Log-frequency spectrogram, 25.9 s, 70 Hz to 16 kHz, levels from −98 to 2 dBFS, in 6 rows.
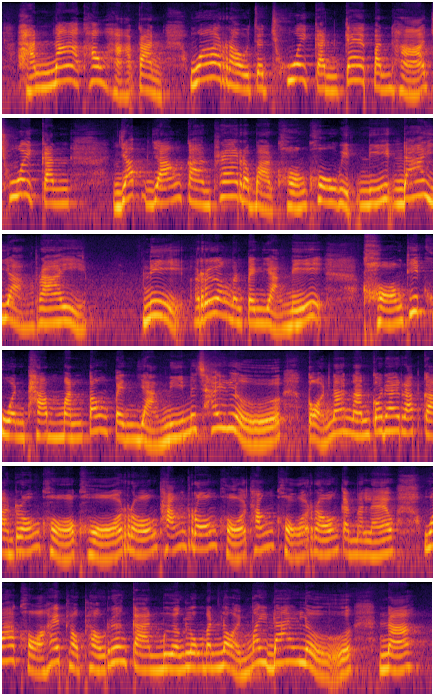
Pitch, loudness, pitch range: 255 Hz, -18 LUFS, 230-320 Hz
